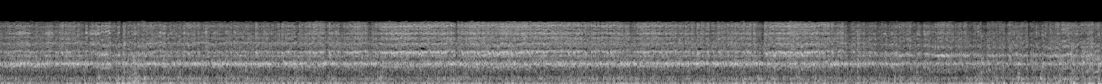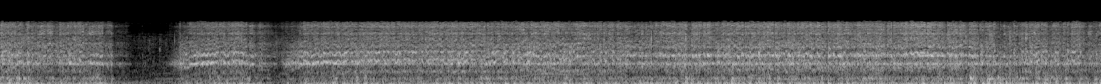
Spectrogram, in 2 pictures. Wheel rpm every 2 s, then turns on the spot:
230, 230, 230, 230, 210, 150, 80, 140, 170, 200, 180.
none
